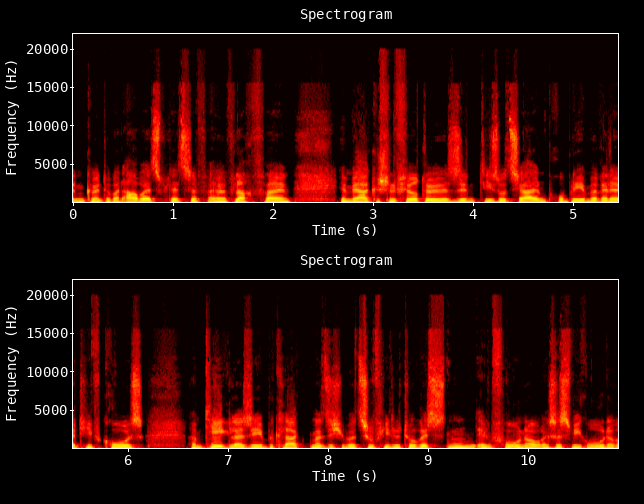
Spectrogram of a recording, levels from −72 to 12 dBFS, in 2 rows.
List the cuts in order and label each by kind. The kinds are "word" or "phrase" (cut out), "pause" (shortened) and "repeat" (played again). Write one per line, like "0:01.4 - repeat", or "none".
none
